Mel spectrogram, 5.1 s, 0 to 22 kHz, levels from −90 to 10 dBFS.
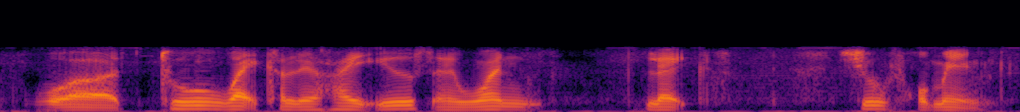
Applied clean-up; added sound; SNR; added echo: neural separator model SepFormer WHAM!.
